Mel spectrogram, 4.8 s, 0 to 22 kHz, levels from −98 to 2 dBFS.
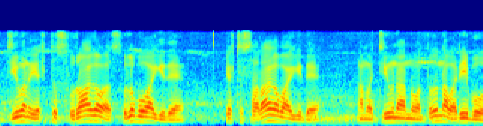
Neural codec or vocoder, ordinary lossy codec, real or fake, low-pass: none; none; real; none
